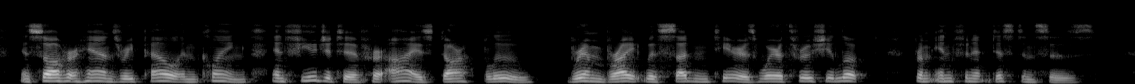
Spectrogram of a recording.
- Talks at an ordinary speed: No, slow, 125 wpm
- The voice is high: No, low, 135 Hz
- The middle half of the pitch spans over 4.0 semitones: No, average, 3.4 semitones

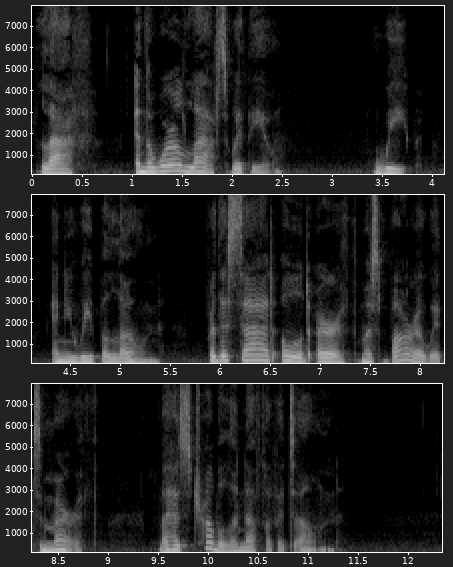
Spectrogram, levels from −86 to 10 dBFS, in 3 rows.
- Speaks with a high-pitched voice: Yes, high, 195 Hz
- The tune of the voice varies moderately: Yes, average, 3.5 semitones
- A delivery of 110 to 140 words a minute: Yes, slow, 135 wpm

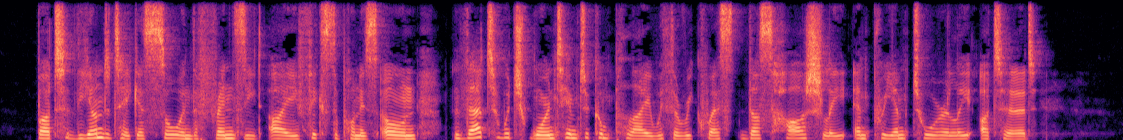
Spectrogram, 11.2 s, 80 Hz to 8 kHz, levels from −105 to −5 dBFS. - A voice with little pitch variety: Yes, narrow, 2.2 semitones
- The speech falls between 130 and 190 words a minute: Yes, average, 140 wpm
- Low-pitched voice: No, high, 190 Hz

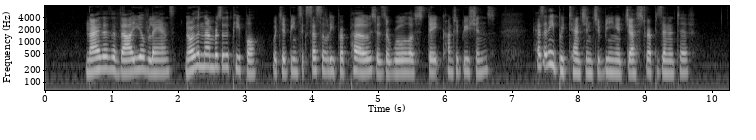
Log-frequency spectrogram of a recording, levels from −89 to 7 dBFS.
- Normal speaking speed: Yes, average, 175 wpm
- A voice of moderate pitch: Yes, medium, 180 Hz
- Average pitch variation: No, narrow, 2.0 semitones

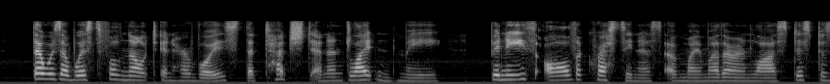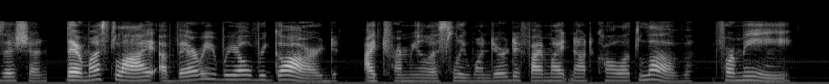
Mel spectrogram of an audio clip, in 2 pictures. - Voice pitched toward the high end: No, medium, 175 Hz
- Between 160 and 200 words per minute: No, average, 150 wpm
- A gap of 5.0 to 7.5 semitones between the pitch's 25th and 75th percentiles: No, average, 4.6 semitones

